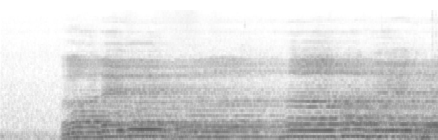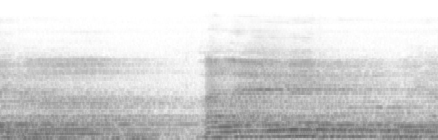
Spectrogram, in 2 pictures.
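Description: A priest's male voice chanting a liturgical melody solo, in slow phrases of long held notes that step from pitch to pitch. A second phrase begins about eight seconds in.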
